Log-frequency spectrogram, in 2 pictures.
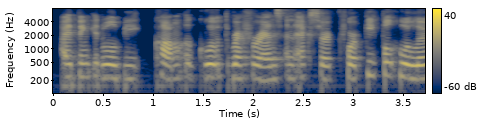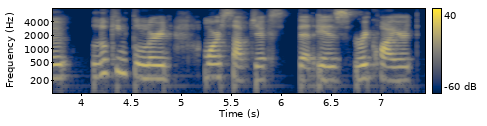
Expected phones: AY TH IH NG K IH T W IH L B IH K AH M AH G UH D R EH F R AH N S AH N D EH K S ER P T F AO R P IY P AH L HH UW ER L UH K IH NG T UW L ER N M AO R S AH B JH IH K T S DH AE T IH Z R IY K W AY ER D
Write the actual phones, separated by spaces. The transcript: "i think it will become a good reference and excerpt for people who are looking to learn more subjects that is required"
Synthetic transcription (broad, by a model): AY TH IH NG K IH T W IH L B IH K AH M AH G UH D R EH F R AH N S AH N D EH K S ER T F AO R P IY P AH L HH UW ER L UH K IH NG T UW L ER N M AO R S AH B JH IH K T S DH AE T IH Z R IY K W AY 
